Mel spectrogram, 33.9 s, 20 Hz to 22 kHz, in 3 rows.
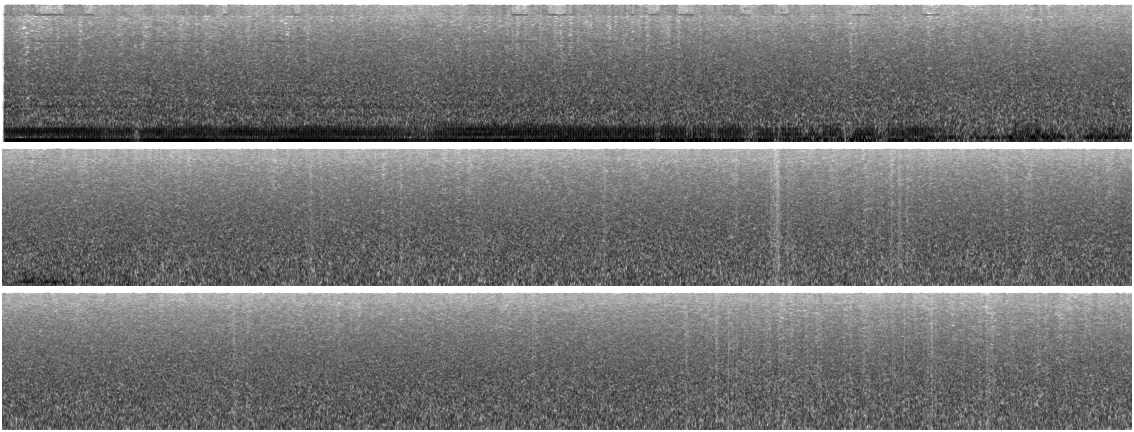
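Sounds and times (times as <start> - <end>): low steady hum: 0.0 - 12.6
loud steady hiss: 0.0 - 13.5.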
